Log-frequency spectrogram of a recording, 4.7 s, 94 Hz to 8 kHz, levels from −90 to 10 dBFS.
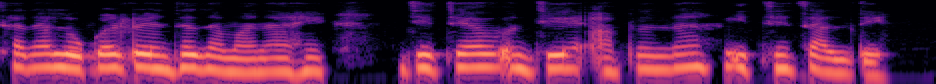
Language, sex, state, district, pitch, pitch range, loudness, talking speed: Marathi, female, Maharashtra, Nagpur, 220 Hz, 185-225 Hz, -17 LUFS, 130 wpm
